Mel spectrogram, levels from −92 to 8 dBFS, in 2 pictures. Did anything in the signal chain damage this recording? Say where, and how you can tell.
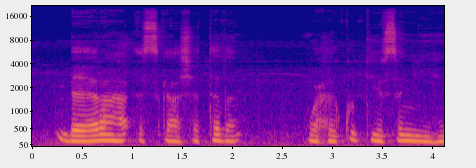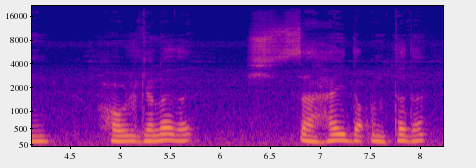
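No, nothing in the signal chain stood out as damaging this speech on listening.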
